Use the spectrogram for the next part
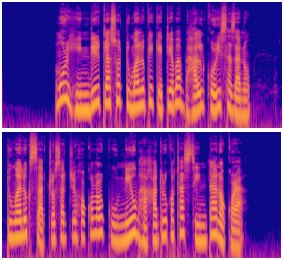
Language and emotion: Assamese, disgusted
